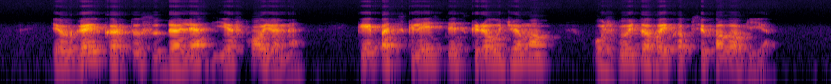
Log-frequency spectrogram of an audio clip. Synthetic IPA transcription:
ɪlˠɡɐɪkɐɾt̪ʊsʊd̪ɐlʲɛiɛʃkoːjoːmʲɛ̰ | kɐɪpɐt̪ʲsʲkʲlʲɛɪsʲt̪ʲɪskɾʲɛʊd͡ʒʲɛmoː | ʊʒɡʊɪt̪oːʋɐɪkoːpʲsʲɪxɔlˠɔɡʲɪ̰jɛ̰

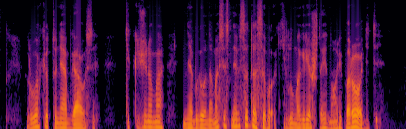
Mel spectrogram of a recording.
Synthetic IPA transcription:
ɾuɔkʲoːt̪ʊnʲɛɐbɡɐˑʊsʲɪ | t̪ʲɪkʒʲɪnoːmɐ | nʲɛɐbɡɐʊnɐmɐsʲɪsnʲɛʋʲɪsɐd̪ɐsɑ̰ːʋo̰ːɐkʲiːlˠuːmɐɡɾʲiɛʃt̪ɐɪnoːɾʲɪpɐɾoːd̪ʲiːt̪ʲɪ

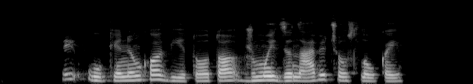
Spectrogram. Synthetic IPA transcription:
t̪ɐɪuːkʲɪnʲɪŋkoːʋʲiːt̪oːt̪oːʒmʊɪd̪zʲɪnɑːʋʲɪt͡ʃʲɛʊslˠɒʊkɐɪ

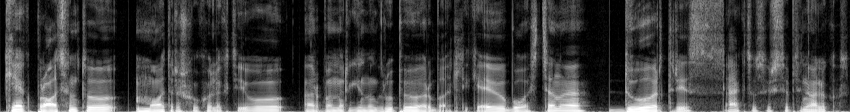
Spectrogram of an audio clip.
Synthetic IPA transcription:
kʲiɛkpɾoːt̪sʲɛnt̪umoːt̪ʲɛɾʲɪʃkukoːlʲɛkt̪ʲḭːʋuːɐɾbɐmʲɛɾʲɡʲɪnuːɡɾʊpʲuɐɾbɐ̰ɐ̰t̪ʲlʲɪkʲḛːjʊbʊʋoːsʲt̪sʲɛnoːjɛd̪ʊɐɾt̪ʲɾʲiːsɑ̰ːkt̪ʲɪjʊsɪʃsʲɛpʲt̪ʲiːnʲoːlʲɪkoːs

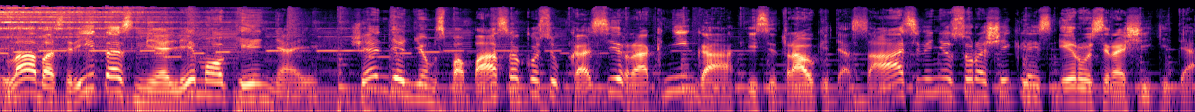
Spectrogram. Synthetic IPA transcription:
lˠɑːbɐsɾʲiːt̪ɐsmʲiɛlʲɪmoːkʲɪnʲɛɪʃʲɛnʲd̪ʲiɛnjʊmspɐpɑːsɐkoːsʲʊkɐsiːɾɐknʲiːɡɐ̰iːsʲɪt̪ɾɐʊkʲɪt̪ʲɛ̰sɑːsʲʋʲɪnʲʊsʊɾɐʃʲiːklʲɛɪsɪɾʊʃʲsʲɪɾɐʃʲiːkʲɪt̪ʲɛ̰

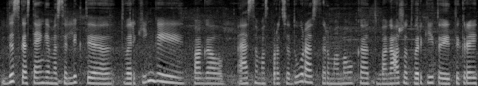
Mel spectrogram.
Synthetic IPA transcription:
ʋʲɪskɐsʲt̪ʲɛŋʲɡʲɛmʲɛsʲɛlʲɪkt̪ʲɪt̪ʋɐɾʲkʲiːŋɡɐɪpɑːɡɐlˠ | æːsʲɐmɐspɾoːt͡s̪ʲɛd̪uːɾɐsɪɾmɐnɐʊkɐt̪bɐɡɑːʒoːt̪ʋɐɾʲkʲiːt̪oːjɪt̪ʲɪkɾɐɪ

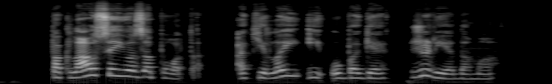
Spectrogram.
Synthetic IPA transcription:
pɐklˠɑˑʊsʲɛːjuɔzɐpoːt̪ɐ̰ | ɐ̰kʲiːlˠɐɪiːʊbɐɡʲɛ | ʒʲʊɾʲeːd̪ɐmɐ

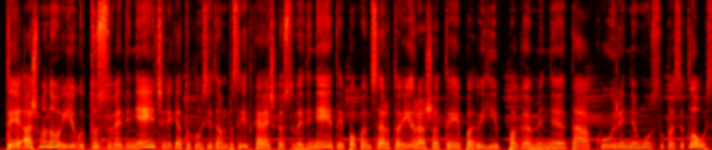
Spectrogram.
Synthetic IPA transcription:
t̪ɐɪʔɐʃmɐnɐʊjɛɪɡʊt̪ʊsʊʋʲɛd̪ʲɪnʲeːjɪt͡ʃʲɛɾʲɛɪkʲeːt̪ʊklˠɐʊsʲiːt̪oːjɛmpɐsɐkʲiːt̪kɑːɾʲɛɪʃʲkʲɛsʊʋʲɛd̪ʲɪnʲeːjɪt̪ɐɪpoːkoːnʲt͡sʲɛrt̪oːiːɾɐʃoːt̪ɐɪpɐ̰jiːpɐɡɐmʲɪnʲɪt̪ɑːkuːɾʲɪnʲɪmuːsuːpɐsʲɪklˠɐʊsʲ

